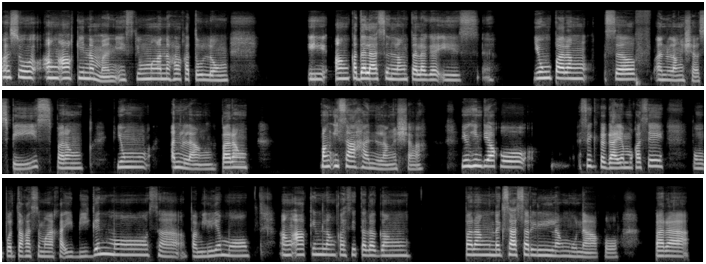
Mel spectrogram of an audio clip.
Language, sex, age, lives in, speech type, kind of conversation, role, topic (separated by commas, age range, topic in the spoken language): Filipino, female, 25-29, Philippines, conversation, unstructured, none, Paano mo karaniwang nilalampasan ang stress sa araw-araw?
